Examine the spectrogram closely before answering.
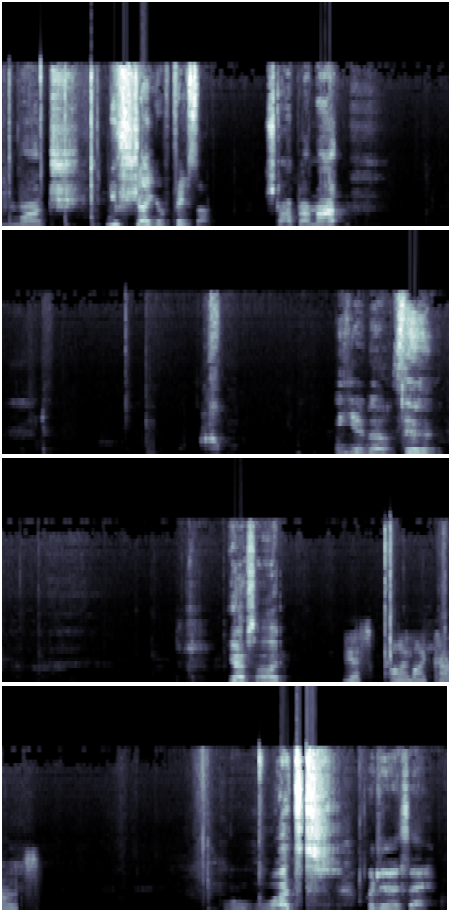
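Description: A boy talks with animation close to a microphone.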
